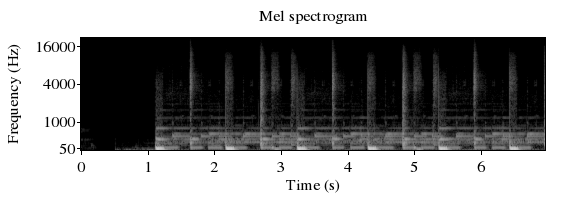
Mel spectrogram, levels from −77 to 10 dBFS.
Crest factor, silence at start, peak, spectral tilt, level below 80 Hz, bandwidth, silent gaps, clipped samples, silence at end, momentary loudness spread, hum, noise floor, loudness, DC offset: 16 dB; 1.1 s; -4 dBFS; -6 dB/octave; -20 dBFS; 13 kHz; none; under 0.1%; 0 s; 11 LU; none; -66 dBFS; -24 LUFS; under 0.1%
